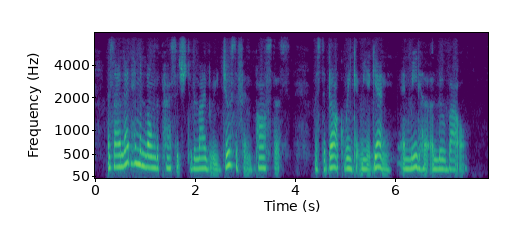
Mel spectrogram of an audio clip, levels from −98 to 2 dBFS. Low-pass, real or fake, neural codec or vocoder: 7.2 kHz; real; none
